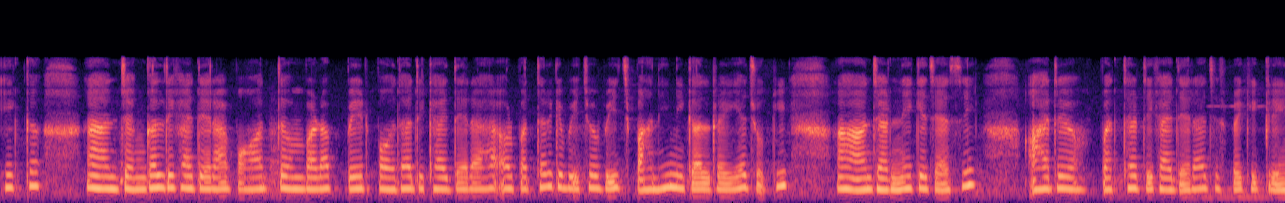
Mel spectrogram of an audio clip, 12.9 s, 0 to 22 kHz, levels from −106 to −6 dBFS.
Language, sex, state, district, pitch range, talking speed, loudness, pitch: Hindi, female, Uttar Pradesh, Etah, 190-210 Hz, 170 wpm, -28 LUFS, 200 Hz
